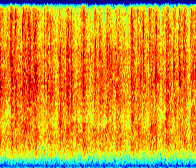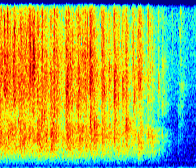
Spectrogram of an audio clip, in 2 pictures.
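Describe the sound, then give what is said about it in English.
An audience claps their hands together for the word of the Lord in a dense, sustained burst of applause that stays loud for several seconds, then thins out and fades toward the end. “Come on, clap your hands again for the word of the Lord.”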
